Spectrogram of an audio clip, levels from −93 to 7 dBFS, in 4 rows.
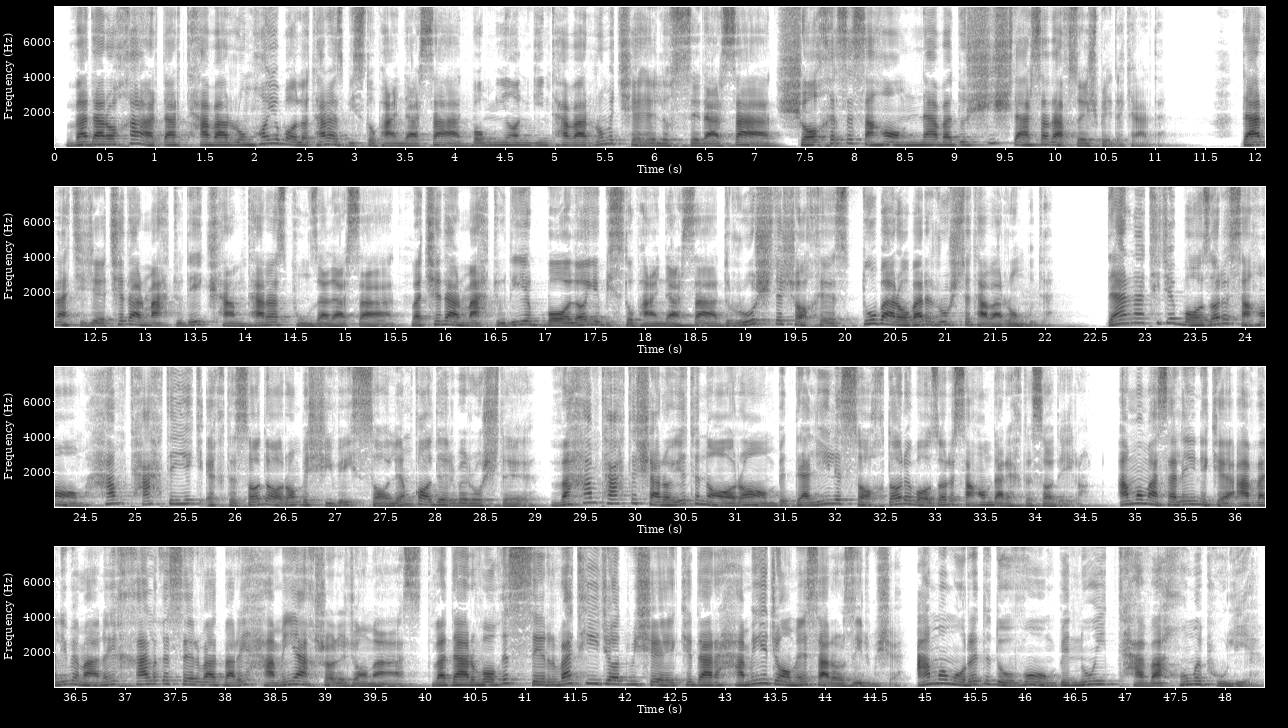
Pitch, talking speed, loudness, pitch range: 140 Hz, 130 wpm, -27 LUFS, 115-165 Hz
